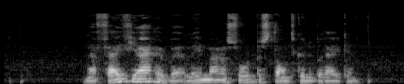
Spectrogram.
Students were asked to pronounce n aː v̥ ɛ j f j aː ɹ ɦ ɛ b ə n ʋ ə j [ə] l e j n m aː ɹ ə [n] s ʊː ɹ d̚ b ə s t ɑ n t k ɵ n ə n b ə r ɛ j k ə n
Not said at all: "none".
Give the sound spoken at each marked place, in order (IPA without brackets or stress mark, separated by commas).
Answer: ɑ, n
